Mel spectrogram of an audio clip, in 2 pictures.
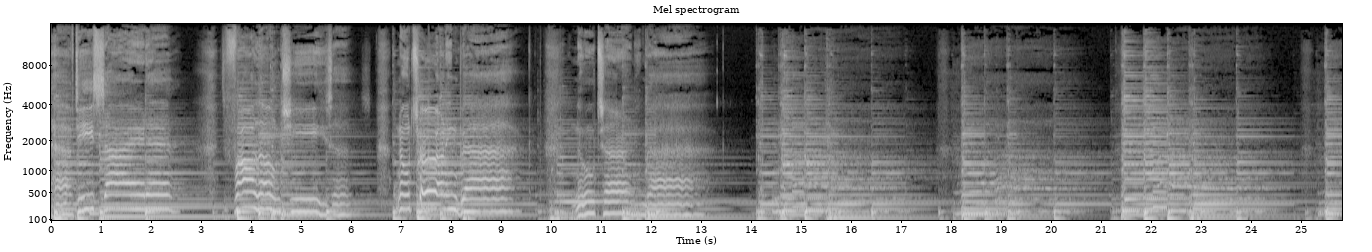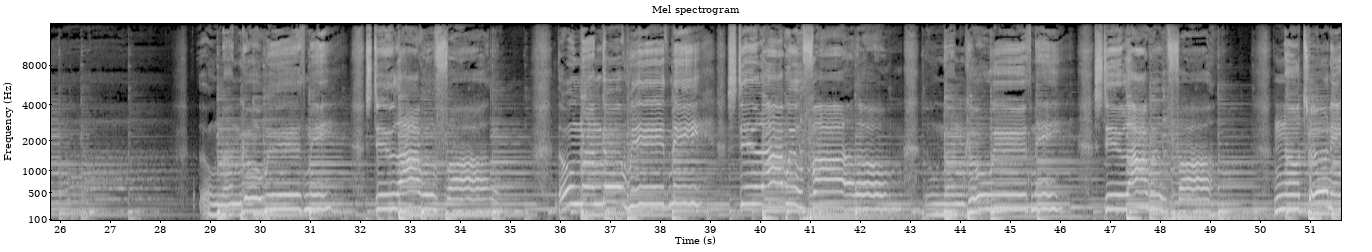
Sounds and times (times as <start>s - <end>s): Music: 0.0s - 51.6s.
